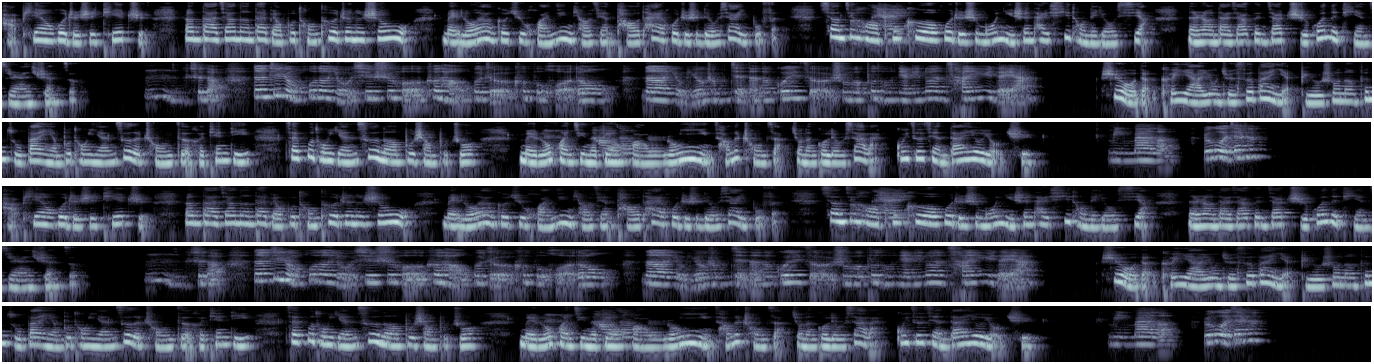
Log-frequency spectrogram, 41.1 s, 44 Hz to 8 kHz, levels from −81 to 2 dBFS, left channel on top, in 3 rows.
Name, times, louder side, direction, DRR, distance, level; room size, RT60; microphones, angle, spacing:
voice 1, 0.0-14.3 24.7-37.7, left 2 dB, 45° left, 0.9 m, -23 dB
voice 2, 8.5-9.1 15.1-24.0 32.8-33.8 38.5-39.1 39.4-39.9, left 2 dB, 75° left, 6.5 m, -31 dB
23.0 x 8.2 x 2.3 m
head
